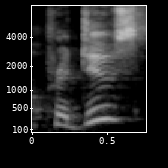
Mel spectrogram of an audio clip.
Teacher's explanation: So the businesses produce, again, that stress is on the second syllable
